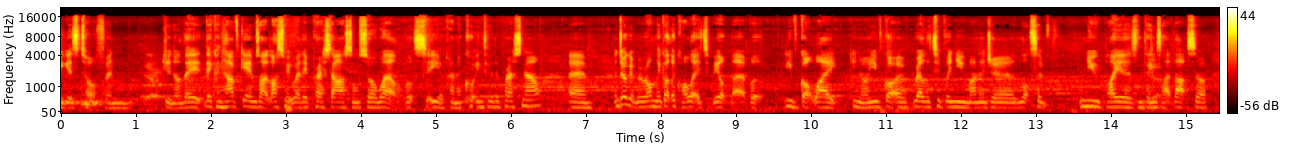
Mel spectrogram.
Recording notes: This was recorded at half-time of Manchester United vs Manchester City in the Women's Super League.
